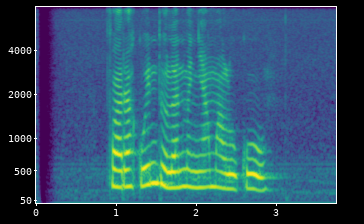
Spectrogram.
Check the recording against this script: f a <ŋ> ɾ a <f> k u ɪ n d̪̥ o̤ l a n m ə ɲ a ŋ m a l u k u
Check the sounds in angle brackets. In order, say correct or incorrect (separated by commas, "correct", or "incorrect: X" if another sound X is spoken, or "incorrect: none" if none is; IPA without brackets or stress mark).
incorrect: none, incorrect: h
